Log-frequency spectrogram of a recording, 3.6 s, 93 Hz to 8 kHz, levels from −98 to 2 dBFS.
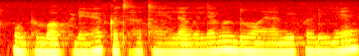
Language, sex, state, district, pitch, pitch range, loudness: Hindi, male, Rajasthan, Nagaur, 135 Hz, 130-140 Hz, -17 LUFS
